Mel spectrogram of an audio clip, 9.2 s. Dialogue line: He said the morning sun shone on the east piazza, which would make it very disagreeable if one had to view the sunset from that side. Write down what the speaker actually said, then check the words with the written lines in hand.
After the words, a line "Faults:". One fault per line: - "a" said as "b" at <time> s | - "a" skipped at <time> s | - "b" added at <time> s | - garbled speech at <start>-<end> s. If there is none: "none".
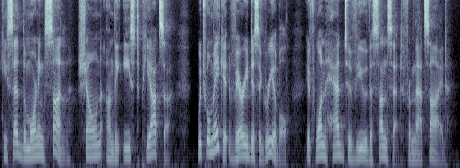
He said the morning sun shone on the east piazza, which will make it very disagreeable if one had to view the sunset from that side.
Faults:
- "would" said as "will" at 4.1 s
